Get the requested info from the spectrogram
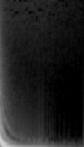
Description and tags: Just some hand-made analog modular kick drums
Synth, Modular, Kick, Recording, Analog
